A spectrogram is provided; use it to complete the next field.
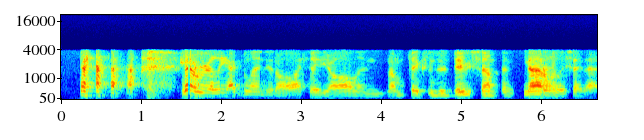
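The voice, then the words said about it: New York accent. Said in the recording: “you've got a New York accent”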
